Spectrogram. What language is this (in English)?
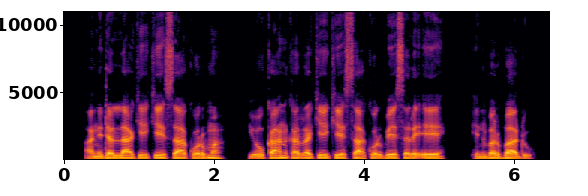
Oromo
